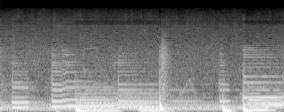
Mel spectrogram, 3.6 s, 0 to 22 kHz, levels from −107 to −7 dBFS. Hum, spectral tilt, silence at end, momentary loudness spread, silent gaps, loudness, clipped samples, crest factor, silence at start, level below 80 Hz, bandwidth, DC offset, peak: none; -10 dB/octave; 0 s; 7 LU; none; -15 LUFS; under 0.1%; 14 dB; 0 s; -20 dBFS; 6.2 kHz; under 0.1%; 0 dBFS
